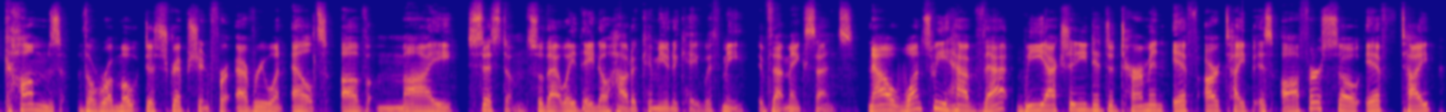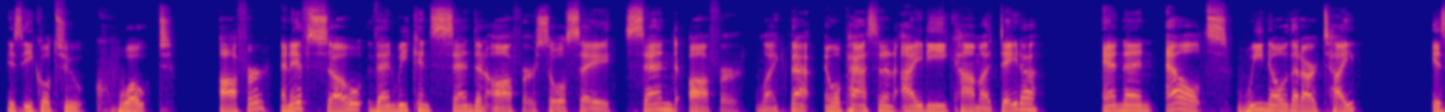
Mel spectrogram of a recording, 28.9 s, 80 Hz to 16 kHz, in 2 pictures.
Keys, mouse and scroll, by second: 8.4 click, 8.6 click, 10.0 click, 10.6 Return, 10.8 Return, 12.8-18.9 typing, 20.6-28.9 typing.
